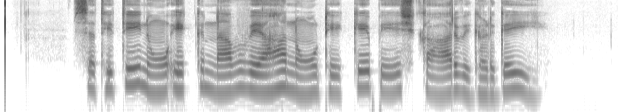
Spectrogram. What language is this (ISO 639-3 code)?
pan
